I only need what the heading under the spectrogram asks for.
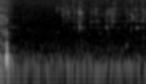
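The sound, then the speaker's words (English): A brief clink at the start, then a soft, steady trickle of wine being poured as a full pour into a glass, quiet, with no voices. “That's why I was like, I will pour you a full pour.”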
